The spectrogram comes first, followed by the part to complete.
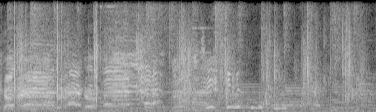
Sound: chanting; clapping

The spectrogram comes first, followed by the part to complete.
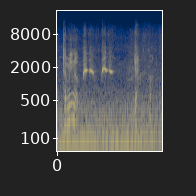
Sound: whistles

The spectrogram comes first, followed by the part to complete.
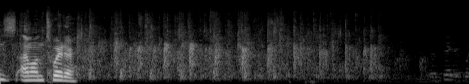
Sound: applause

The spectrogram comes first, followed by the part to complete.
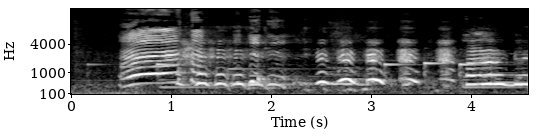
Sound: laughing

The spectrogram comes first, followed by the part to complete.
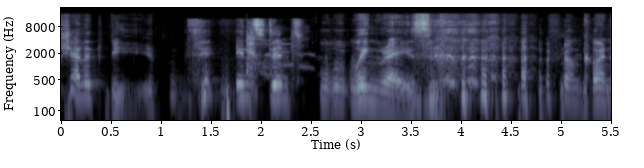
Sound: laughing

